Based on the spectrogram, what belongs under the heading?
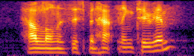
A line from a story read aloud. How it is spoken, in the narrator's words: Jesus asks calmly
